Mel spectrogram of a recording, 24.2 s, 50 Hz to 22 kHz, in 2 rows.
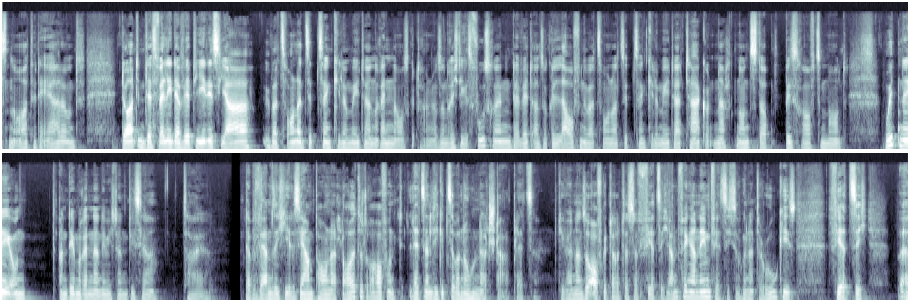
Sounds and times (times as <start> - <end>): Speech: 0.0 - 24.1.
